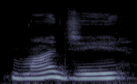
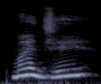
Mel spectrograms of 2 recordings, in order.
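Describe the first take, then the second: First: It sounds annoyed and fed up. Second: It sounds excited and surprised. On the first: The speaker is exasperated by what happened. "some angry, annoyed expressions" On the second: The speaker is thrilled and amazed. "in an excited way"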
